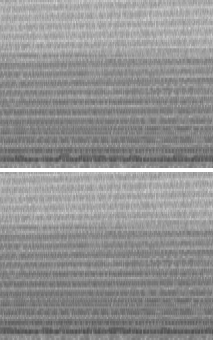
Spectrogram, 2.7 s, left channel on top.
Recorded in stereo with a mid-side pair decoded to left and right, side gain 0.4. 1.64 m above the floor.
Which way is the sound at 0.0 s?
20° right.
